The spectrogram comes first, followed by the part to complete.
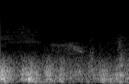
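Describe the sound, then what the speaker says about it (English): Rolling rumble of thunder during a Wyoming storm, continuous and fairly loud low-frequency roar that swells and fades over a second, heard from inside a tent with no talk. "The thunder."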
